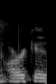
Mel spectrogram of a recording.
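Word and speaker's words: Archen: fine with changing like I was fine with changing arcan and archeops because you guys you guys convinced me you guys made a very good point about Arkin and archeop so why I shouldn't pronounce the h oh no I see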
